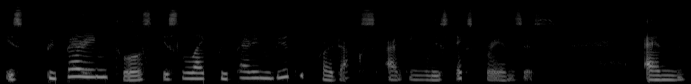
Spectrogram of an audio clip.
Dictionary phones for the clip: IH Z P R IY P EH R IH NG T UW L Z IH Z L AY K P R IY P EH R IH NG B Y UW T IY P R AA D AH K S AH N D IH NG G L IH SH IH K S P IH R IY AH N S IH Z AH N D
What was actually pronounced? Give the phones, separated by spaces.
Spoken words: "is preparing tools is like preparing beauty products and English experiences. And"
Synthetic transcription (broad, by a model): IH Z P R IY P EH R IH NG T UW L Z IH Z L AY K P R IY P EH R IH NG B Y UW T IY P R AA D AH K S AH N IH NG G L IH SH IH K S P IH R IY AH N S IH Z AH N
